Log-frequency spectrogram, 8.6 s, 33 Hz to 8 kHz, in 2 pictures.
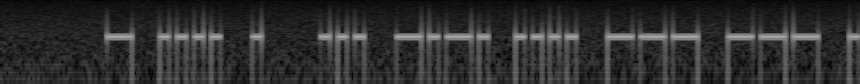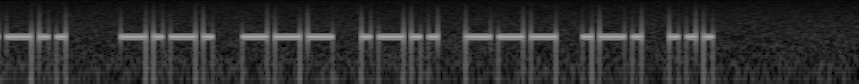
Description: Morse code, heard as a keyed tone, hand-sent with a paddle, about 28 wpm, 720 Hz. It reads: THE SCHOOL COLORS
